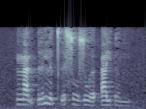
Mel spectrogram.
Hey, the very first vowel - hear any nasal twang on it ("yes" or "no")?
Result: no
